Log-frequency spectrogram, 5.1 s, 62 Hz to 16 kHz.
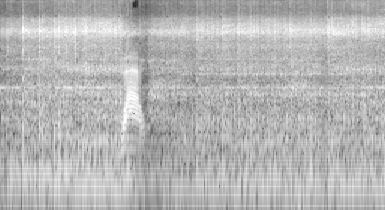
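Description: A 1973 Yamaha RD350 motorcycle idles close by with a steady, throbbing engine drone throughout, while a person briefly exclaims over it partway through.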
